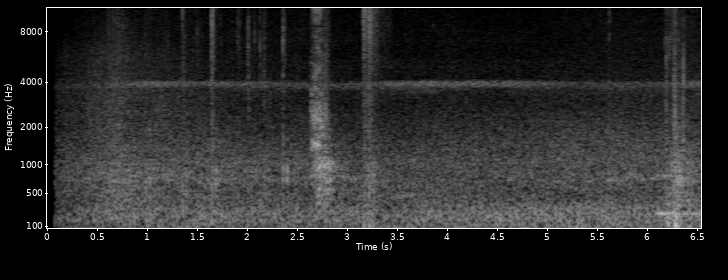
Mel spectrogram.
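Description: Heavy footsteps thud steadily.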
